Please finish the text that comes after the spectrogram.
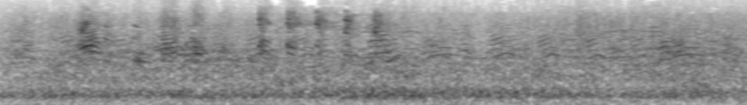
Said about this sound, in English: And along the Pacific, one very distinctive gull has come just for a summer visit the Heermann's gull.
